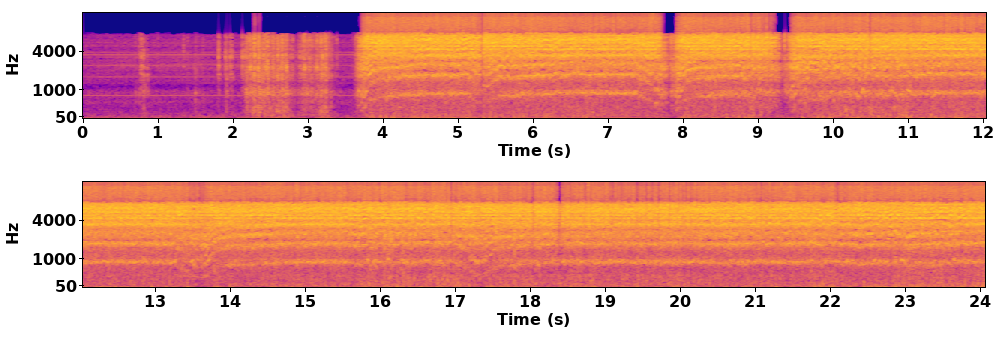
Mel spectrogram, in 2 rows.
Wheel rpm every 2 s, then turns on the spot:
0, 10, 180, 190, 90, 190, 220, 190, 190, 220, 230, 220.
2-4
